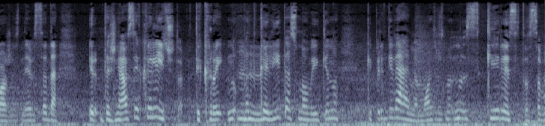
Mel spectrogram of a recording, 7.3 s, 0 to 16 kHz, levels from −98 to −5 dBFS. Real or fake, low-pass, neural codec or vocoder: real; 14.4 kHz; none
